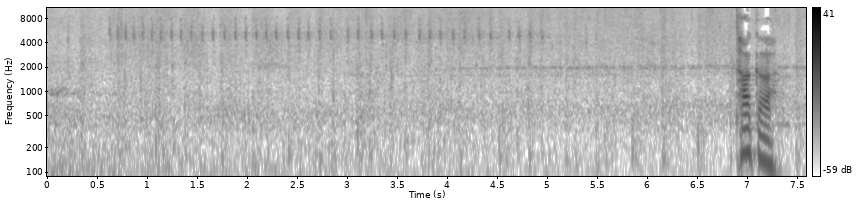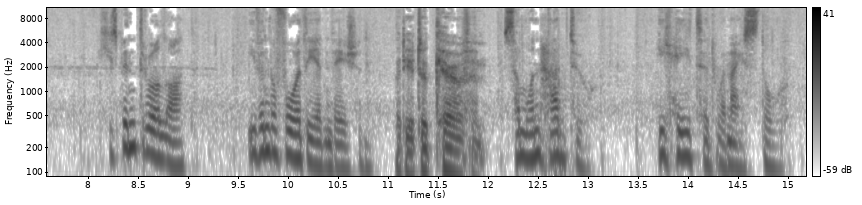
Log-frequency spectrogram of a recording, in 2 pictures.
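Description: Footsteps rustle softly through tall grass.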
